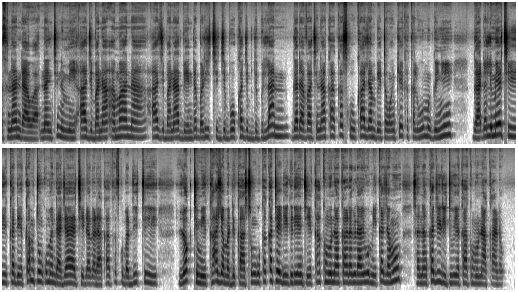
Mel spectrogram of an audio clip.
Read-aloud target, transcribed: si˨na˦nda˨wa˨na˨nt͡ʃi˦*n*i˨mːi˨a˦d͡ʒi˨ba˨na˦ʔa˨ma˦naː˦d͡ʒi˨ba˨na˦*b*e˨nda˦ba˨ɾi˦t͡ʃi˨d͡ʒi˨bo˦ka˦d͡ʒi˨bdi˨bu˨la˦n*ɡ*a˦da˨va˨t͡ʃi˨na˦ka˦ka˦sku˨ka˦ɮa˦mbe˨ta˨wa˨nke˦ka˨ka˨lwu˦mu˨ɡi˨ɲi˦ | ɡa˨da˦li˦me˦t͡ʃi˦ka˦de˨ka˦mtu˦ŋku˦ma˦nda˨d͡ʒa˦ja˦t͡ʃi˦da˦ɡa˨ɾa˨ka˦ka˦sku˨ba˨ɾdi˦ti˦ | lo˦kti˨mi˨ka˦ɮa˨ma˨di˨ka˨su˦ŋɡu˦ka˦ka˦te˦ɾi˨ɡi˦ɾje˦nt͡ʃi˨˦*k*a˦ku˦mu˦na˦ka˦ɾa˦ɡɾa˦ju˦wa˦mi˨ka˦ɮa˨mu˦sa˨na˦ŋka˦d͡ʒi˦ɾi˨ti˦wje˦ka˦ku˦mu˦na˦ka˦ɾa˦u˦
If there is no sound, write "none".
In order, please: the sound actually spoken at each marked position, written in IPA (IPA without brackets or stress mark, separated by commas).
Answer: n, b, ɡ, k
